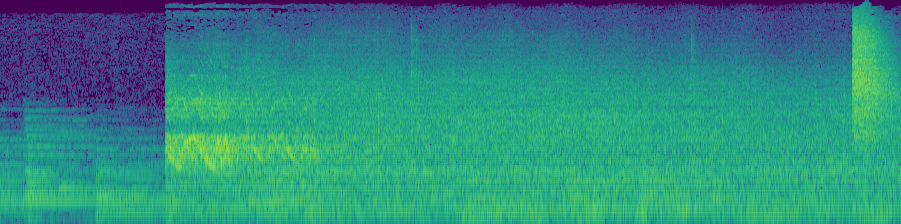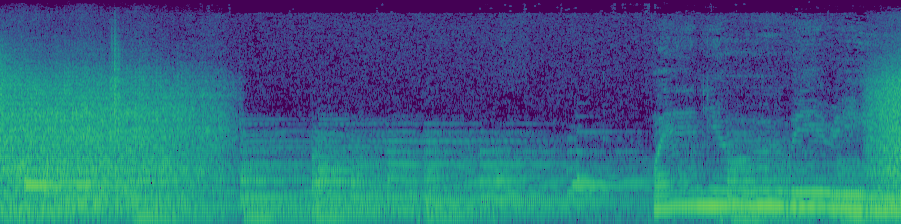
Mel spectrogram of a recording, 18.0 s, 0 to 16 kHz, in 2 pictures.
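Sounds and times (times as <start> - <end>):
emergency vehicle siren wailing: 1.7 - 11.3
short hiss: 8.5 - 9.1.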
